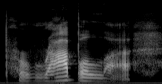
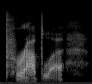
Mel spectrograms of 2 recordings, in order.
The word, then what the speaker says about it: parabola: When they say the vertex, they mean the tip of the parabola. And so the word parabola represents the shape of a quadratic function. So it's pronounced parabola, not parabola. It sounds like a disease, okay?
